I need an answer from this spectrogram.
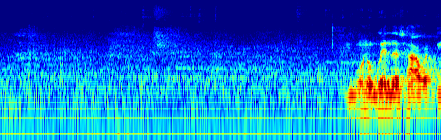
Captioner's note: people chattering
